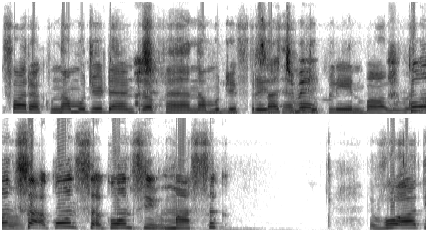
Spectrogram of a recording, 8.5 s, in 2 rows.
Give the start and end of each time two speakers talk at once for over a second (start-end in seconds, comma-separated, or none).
1.4-3.1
